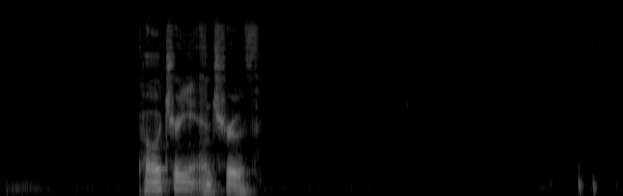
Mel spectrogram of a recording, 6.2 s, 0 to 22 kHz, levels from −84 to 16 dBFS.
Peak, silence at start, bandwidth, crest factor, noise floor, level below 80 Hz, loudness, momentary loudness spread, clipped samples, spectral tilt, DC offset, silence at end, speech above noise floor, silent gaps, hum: -26 dBFS; 1.4 s; 15.5 kHz; 22 dB; -89 dBFS; -74 dBFS; -43 LUFS; 11 LU; under 0.1%; -4 dB/octave; under 0.1%; 3.65 s; 46 dB; none; none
